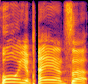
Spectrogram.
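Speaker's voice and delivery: very high-pitched put-on voice. Retelling a scene where an AI assistant talks back: Bill Cosby voice. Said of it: "Bill Cosby's like".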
